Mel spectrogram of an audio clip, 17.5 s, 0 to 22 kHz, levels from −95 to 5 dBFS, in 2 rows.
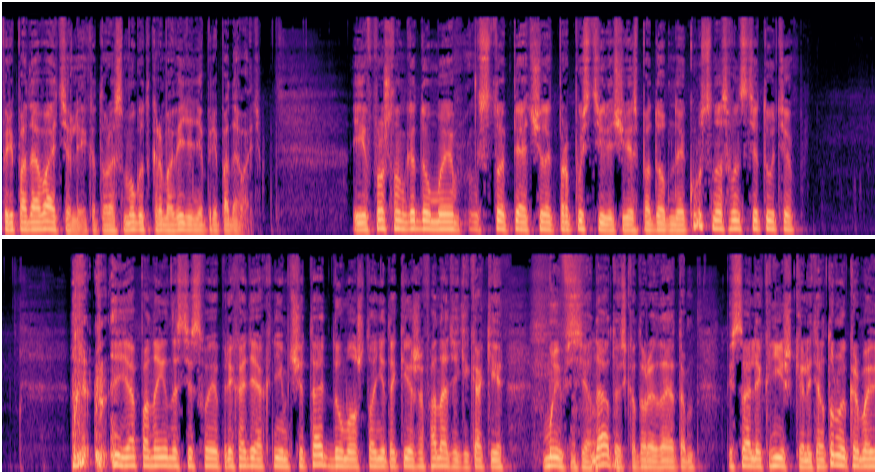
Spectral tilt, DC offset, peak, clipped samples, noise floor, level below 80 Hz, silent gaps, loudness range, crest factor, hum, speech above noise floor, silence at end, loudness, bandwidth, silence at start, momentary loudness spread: -5.5 dB/octave; under 0.1%; 0 dBFS; under 0.1%; -62 dBFS; -46 dBFS; none; 4 LU; 14 dB; none; 48 dB; 0 s; -14 LUFS; 16.5 kHz; 0 s; 6 LU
